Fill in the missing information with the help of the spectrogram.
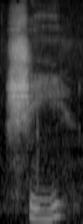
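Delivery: usual speaking voice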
